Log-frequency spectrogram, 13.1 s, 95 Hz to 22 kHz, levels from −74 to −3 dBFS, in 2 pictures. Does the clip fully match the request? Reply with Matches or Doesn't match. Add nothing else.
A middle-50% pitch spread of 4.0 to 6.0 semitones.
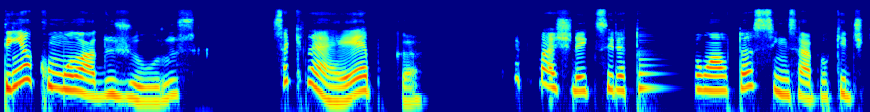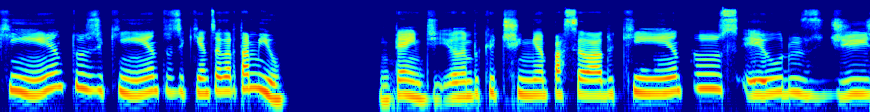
Matches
